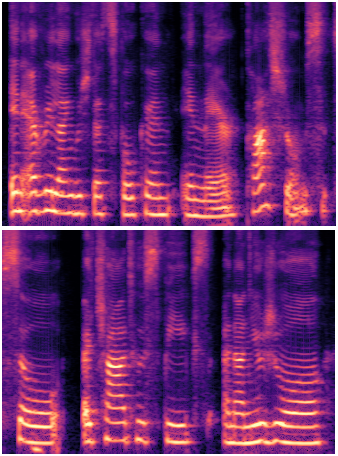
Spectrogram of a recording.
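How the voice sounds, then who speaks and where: A woman whose first language is Hungarian speaks earnestly in a medium-pitched voice. She's a panelist in an online discussion held over a video call.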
